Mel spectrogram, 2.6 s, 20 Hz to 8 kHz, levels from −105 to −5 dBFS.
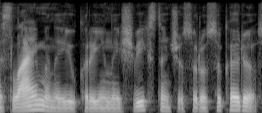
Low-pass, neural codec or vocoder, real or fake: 7.2 kHz; none; real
